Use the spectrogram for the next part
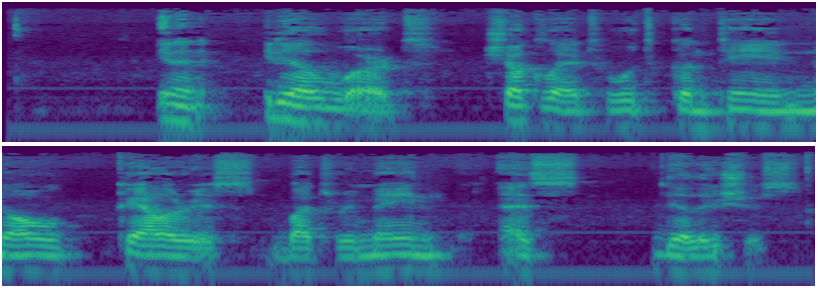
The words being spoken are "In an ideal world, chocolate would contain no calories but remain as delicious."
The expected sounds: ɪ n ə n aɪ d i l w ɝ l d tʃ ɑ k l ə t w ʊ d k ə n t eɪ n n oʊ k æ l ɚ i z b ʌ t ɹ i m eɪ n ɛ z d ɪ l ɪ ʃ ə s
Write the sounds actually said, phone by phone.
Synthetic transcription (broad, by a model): ɪ n ə n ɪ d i l w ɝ d tʃ ɑ k l ə t w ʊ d k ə n t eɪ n n oʊ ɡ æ l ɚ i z b ʌ t ɹ i m eɪ n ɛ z d ɪ l ɪ ʃ ə s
